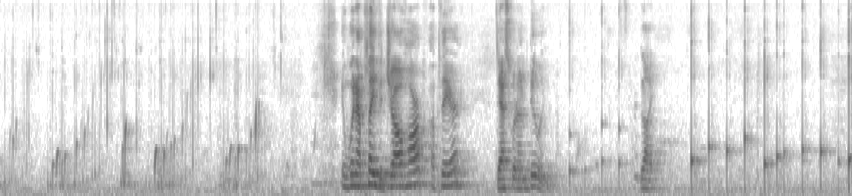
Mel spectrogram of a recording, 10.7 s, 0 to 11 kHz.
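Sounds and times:
tongue pushing water out of mouth: 0.0s - 4.0s, 7.0s - 10.6s
speech: 4.2s - 7.0s, 8.0s - 8.3s.

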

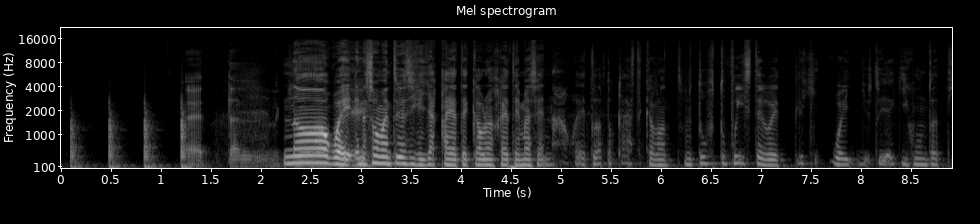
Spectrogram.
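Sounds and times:
firm knocks on a wooden door: 0.0s - 1.4s
speech: 1.3s - 8.9s.

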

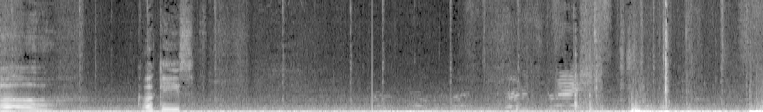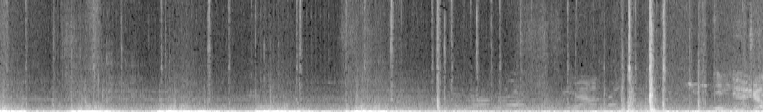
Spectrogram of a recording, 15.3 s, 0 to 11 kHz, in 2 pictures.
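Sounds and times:
car engine idling in neutral heard from inside: 0.0s - 15.2s
speech: 1.4s - 2.1s
thumps and bumps: 5.8s - 12.2s.

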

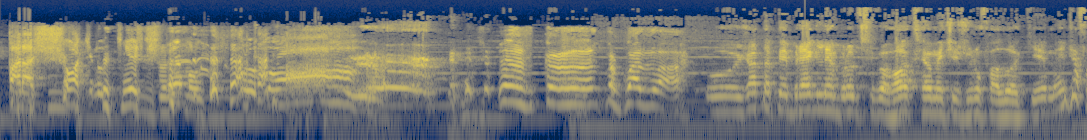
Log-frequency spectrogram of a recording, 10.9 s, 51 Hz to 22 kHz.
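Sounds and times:
speech: 0.1s - 10.8s
laughter: 0.4s - 6.0s
man yelling: 1.7s - 4.4s
man imitating a cartoon character's agonized transformation scream: 2.6s - 4.5s.

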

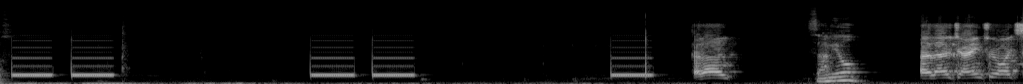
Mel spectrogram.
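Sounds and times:
phone ringback tone in double bursts of short beeps: 0.1s - 1.2s, 3.1s - 4.2s, 6.1s - 6.6s
speech: 8.2s - 10.2s.

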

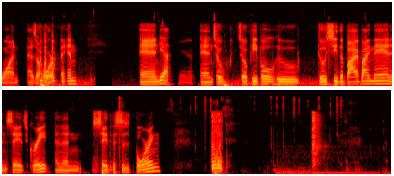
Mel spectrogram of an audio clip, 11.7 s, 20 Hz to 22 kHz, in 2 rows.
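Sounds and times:
speech: 0.0s - 1.4s, 2.1s - 8.3s, 9.0s - 9.3s
fart noise made with the mouth: 9.0s - 9.3s.

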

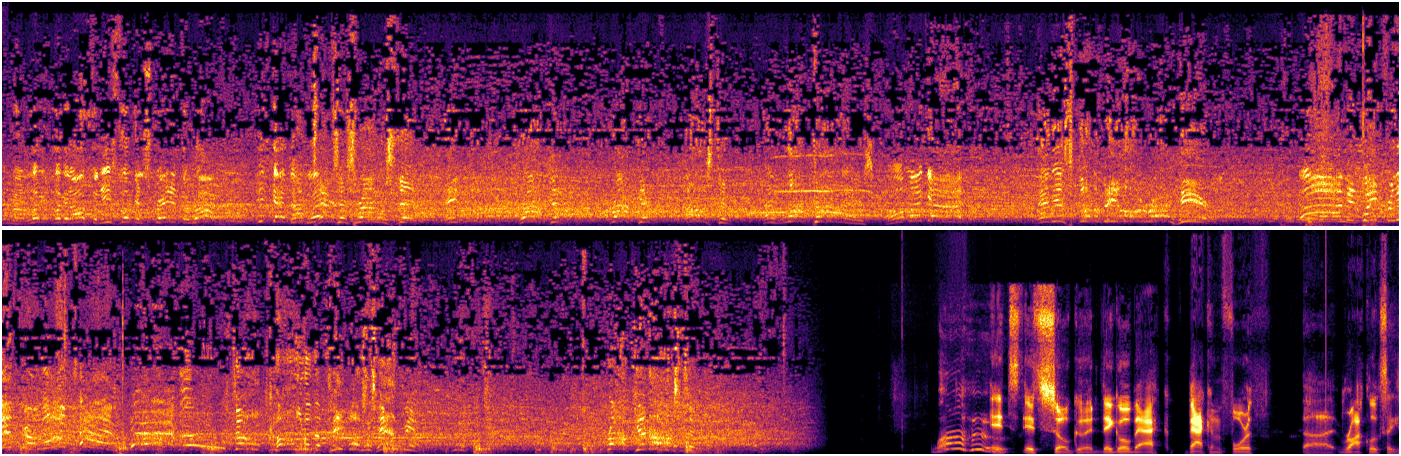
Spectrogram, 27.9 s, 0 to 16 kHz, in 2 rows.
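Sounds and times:
big wrestling arena crowd roaring and cheering during a match: 0.0s - 22.2s
speech: 1.1s - 2.1s, 23.9s - 27.9s.

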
